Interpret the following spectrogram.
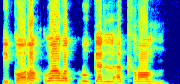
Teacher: Karena qafnya sukun dan berada di tengah kata, maka hukum bacaannya qalqalah sugro, bunyi pantulannya kecil. · Ro, ujung lidah bertemu dengan langit-langit bagian belakang. Karena ro-nya fathah, maka hukum bacaannya tebal atau tabkhim.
